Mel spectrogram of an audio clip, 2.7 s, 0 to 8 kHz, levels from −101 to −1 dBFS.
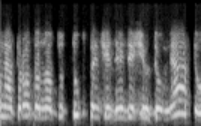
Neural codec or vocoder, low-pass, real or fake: none; 7.2 kHz; real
